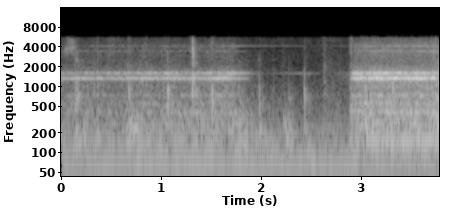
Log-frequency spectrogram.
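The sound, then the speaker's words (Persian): A telephone ringing with a steady electronic ring tone over background noise. The ring grows noticeably louder and fuller near the end. “8 زنگ زد تا جواب بده”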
